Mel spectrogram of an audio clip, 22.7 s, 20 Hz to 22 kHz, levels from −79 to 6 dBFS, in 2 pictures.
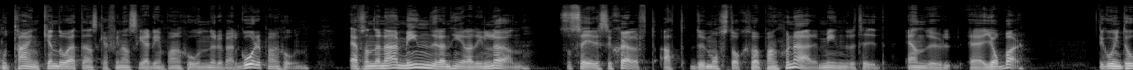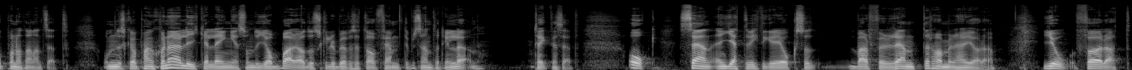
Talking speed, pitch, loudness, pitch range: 235 wpm, 105 Hz, -22 LUFS, 90-120 Hz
